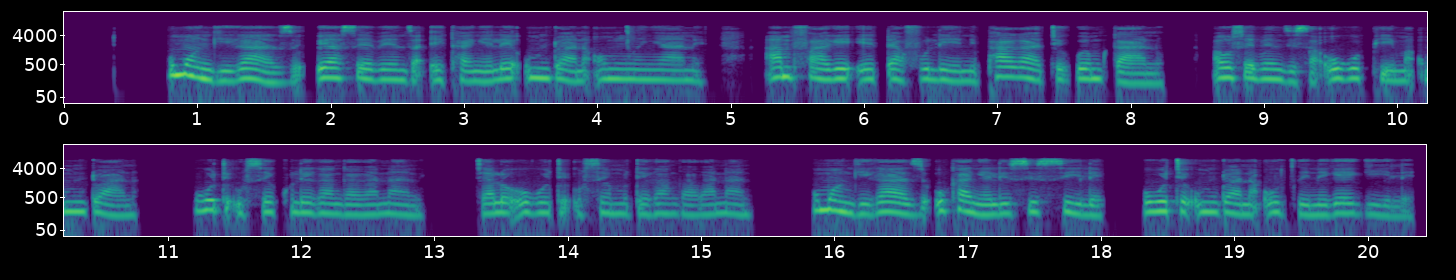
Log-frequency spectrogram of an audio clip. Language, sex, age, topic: North Ndebele, male, 36-49, health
